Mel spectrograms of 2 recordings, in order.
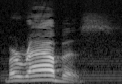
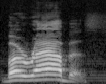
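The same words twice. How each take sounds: First: Drawn out, weighing the name; slow down and let the name hang; slow heavy repeat. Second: Called out loud like a mob; mock mob shout; crowd shouting a name. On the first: Acted. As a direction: somber slow echo. Preacher repeats crowd's answer. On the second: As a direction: shout the name back at the governor. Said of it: "And they said".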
